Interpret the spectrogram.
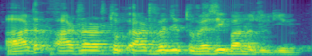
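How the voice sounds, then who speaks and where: A man's voice: on the high side, lively intonation, brisk, darkish tone. A man reporting to a superior in a deferential, hesitant manner, repeating himself as he explains. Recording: distant, dull, echoey, noisy recording.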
